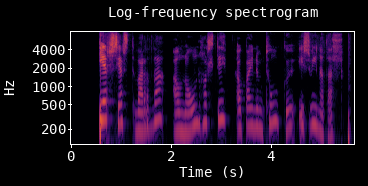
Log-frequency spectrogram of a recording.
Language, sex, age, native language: Icelandic, female, 40-49, Icelandic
